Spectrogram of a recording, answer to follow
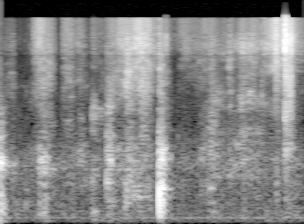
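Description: Pages of a thick, collaged art journal being turned by hand: soft, irregular paper rustles with a couple of light clicks, one at the start and one about a second in.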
